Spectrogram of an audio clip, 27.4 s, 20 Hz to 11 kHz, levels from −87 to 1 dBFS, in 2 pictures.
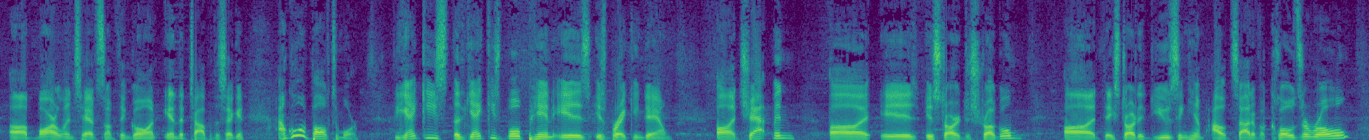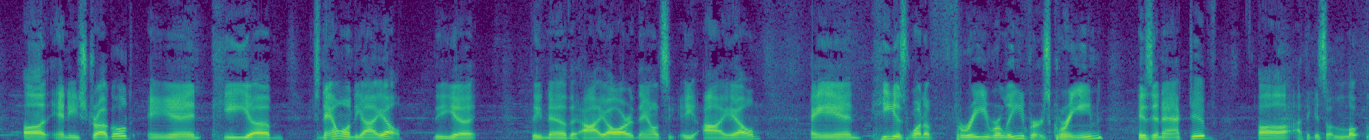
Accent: American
